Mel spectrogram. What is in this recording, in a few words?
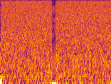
selkath, voices male; Селкат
